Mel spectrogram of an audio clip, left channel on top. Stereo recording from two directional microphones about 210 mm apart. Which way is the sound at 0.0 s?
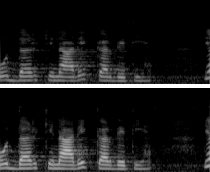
50° right (ahead or behind).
